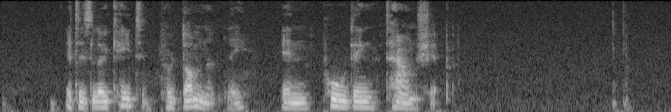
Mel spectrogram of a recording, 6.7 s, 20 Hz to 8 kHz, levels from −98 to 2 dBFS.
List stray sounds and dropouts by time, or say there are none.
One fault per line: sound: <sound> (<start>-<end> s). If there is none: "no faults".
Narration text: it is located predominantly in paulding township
no faults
